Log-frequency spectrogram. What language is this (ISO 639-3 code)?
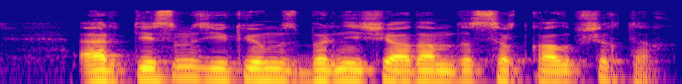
kaz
